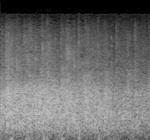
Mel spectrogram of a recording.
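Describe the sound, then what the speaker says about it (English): Loud, full audience applause in a university session room, a dense roar of clapping hands close by that holds steady and eases slightly toward the end. "let's give them both a big hand of applause"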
